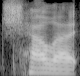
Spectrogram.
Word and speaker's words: Cella: And also, I usually don't spell my name during the show, but for those people that don't know that Chella is actually C-E-L-L-A, Zappia, Z like zebra, A-P-P-I-A, and Chella, that comes from an Italian pronunciation. So the C is just C and not C-H.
